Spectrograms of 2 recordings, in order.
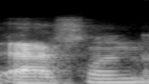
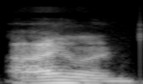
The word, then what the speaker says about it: Ashland: Joanna, I'm sorry if I said is Ashland. I'm sorry. I always said island. So she probably has been letting me say that and could not corrected me. So thank you for correcting me on that pronunciation, Joanna.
